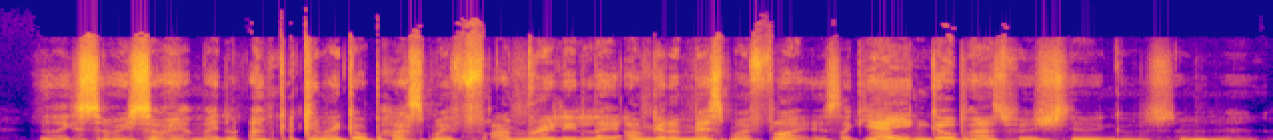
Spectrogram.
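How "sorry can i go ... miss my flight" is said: put-on mumbling. Retelling what a late traveler mumbles to get past, imitating a mumble. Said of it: "You hear every person mumble something".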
